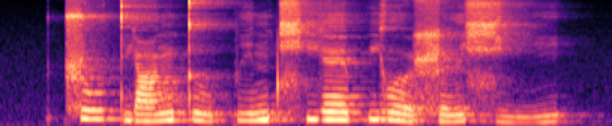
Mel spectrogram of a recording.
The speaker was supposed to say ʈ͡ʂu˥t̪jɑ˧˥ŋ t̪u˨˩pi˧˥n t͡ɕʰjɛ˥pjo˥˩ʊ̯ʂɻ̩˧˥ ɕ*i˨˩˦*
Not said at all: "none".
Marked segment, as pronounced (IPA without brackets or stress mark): i˨˩˦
